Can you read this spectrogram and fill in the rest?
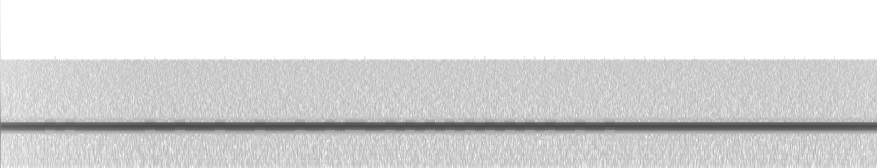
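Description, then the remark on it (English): The Arecibo radio message being broadcast plays as a steady electronic tone that flickers rapidly between two close pitches, giving a faint warbling, beeping pattern over a constant hiss, with no voices. “And just like in that process, you could audibly hear the message being sent.”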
